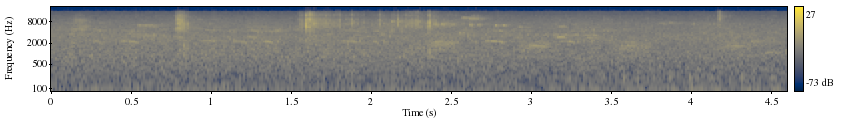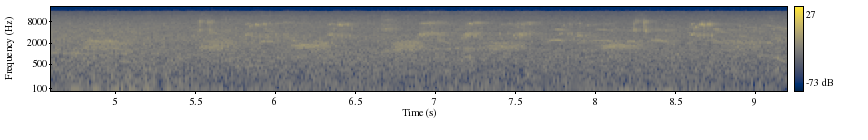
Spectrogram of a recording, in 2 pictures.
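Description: Outdoor ambience with a steady hiss, and a bird calling in short notes repeated about twice a second from a couple of seconds in. A few sharp clicks come before the calls begin.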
